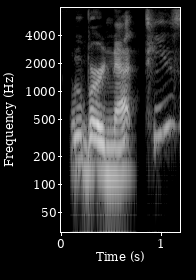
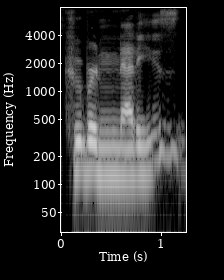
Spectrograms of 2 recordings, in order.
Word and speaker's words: Kubernetes: So develop Python microservices to modularize backend logic and containers with Kubernetes is what I think it's pronounced.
